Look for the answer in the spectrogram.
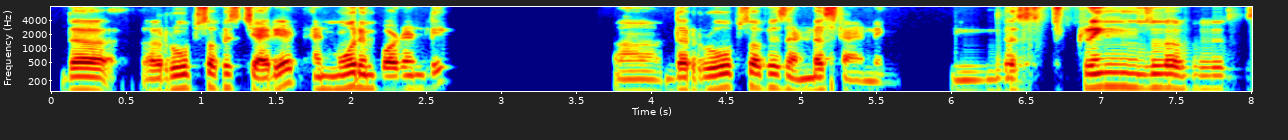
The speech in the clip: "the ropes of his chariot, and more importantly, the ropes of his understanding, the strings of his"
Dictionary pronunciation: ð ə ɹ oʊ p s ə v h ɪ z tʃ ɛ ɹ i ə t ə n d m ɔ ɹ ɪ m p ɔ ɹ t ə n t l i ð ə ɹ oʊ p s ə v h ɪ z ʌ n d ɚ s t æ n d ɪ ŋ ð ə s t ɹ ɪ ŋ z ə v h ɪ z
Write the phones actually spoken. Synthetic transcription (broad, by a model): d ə ɹ oʊ p s ə v h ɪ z tʃ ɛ ɹ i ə t ə n d m ɔ ɹ ɪ m p ɔ ɹ t ə n t l i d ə ɹ oʊ p s ə v h ɪ z ʌ n d ɚ s t æ n d ɪ ŋ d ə s t ɹ ɪ ŋ z ə v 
